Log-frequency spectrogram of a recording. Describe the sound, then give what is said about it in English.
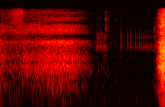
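A raspy, wheezy cough from someone with strep throat drags on for nearly a second, followed by a short lull and then a sudden loud, harsh burst at the very end. “Sorry, guys, I had a cough.”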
